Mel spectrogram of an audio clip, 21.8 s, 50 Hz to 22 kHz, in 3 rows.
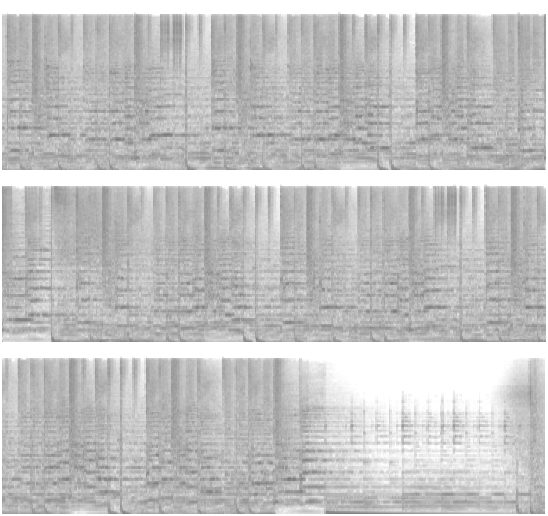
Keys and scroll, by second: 13.3-16.9 typing.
